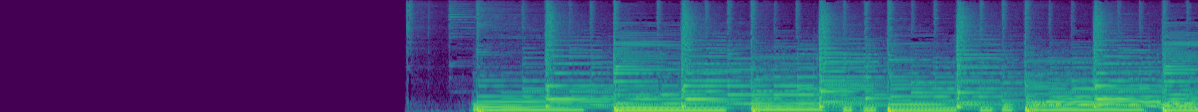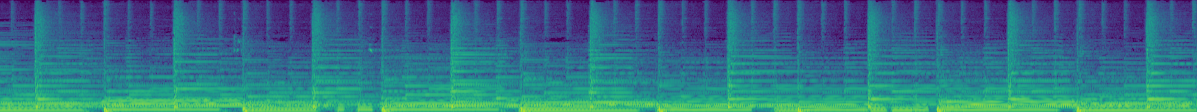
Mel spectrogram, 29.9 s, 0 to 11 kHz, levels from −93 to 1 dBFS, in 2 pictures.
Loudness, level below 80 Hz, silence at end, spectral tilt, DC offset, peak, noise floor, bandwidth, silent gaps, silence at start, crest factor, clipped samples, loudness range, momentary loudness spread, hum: -21 LUFS; -26 dBFS; 0 s; -7 dB/octave; under 0.1%; -4 dBFS; -51 dBFS; 11 kHz; none; 5.1 s; 16 dB; under 0.1%; 2 LU; 5 LU; none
